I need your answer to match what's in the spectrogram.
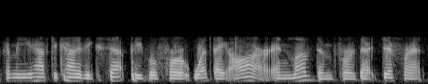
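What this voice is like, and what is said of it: Southern American accent. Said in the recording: “Listen to that southern accent. Isn't that making you melt?”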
